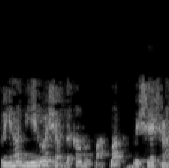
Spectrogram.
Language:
Hindi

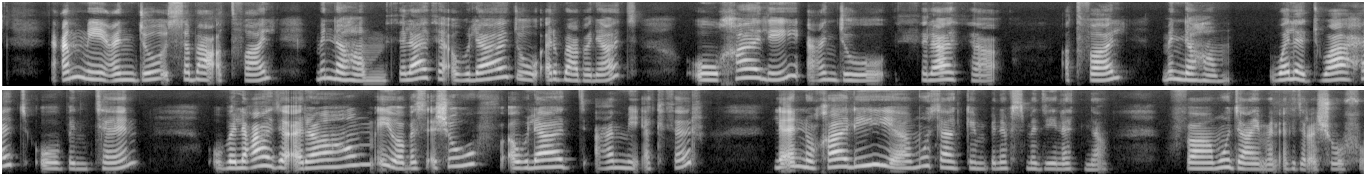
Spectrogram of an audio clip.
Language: Hijazi Arabic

